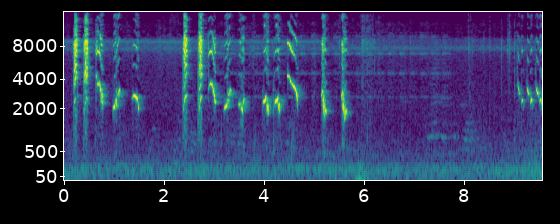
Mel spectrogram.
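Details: Greater green leafbird, a cucak ijo kept as a lively songbird, singing bursts of sharp clicks and whistled notes sliding down to about mid pitch, in phrases separated by short pauses, with a steady faint low hum beneath.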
